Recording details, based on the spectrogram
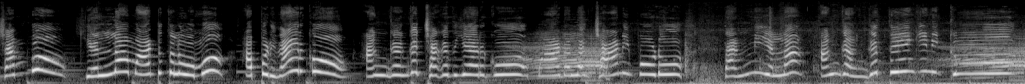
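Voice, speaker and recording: A cartoonish character voice at an extremely high pitch drawls along at a very slow pace. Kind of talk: kids puppet show dialogue, Bible storytelling.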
